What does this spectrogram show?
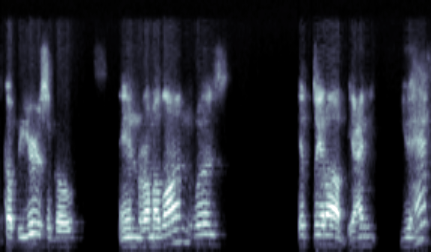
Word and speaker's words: Ramadan: Ramadan is the famous pronunciation, Wallahu A'lam.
